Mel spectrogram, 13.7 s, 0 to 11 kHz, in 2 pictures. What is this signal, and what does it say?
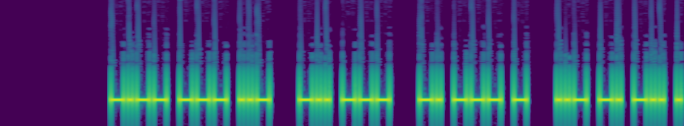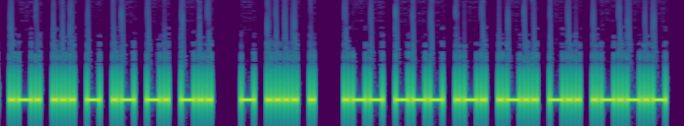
Morse code, heard as a keyed tone, about 28 wpm, 700 Hz. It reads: YOU DO NOT UNDERSTAND THE WORLD.
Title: Sentences from Top 600 Words 28wpm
